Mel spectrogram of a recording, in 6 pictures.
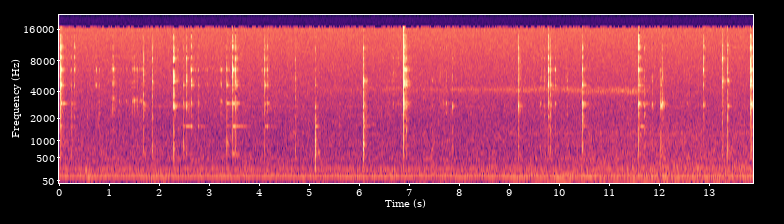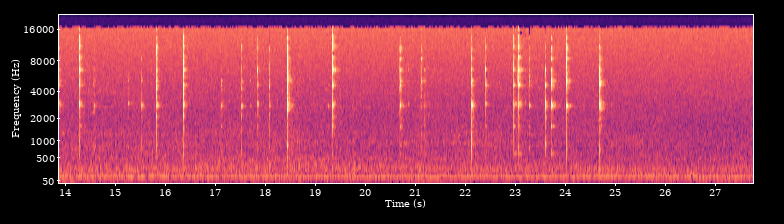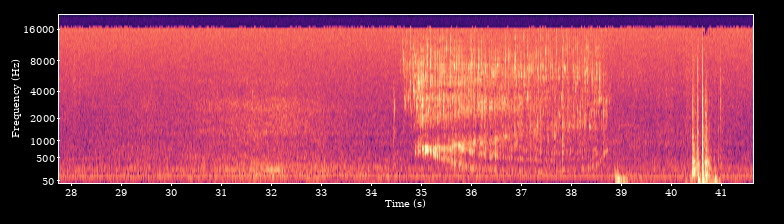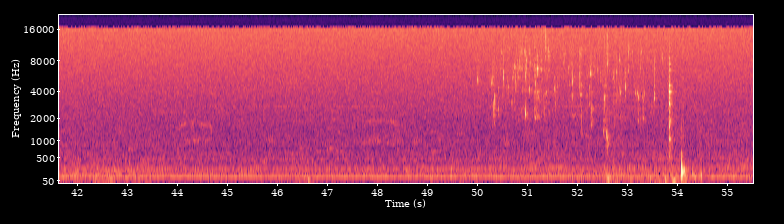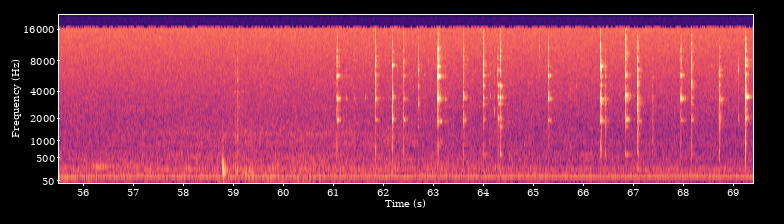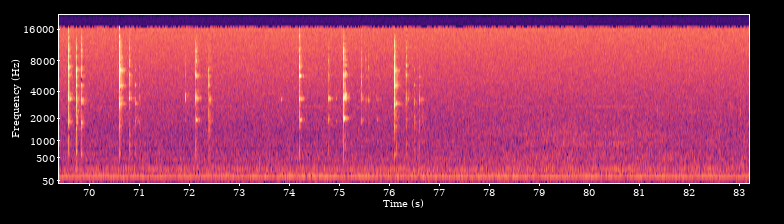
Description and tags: dish and pouring
Here is a clip I recorded using a Canon GL1 and a Audiotechnica shotgun mic
(unsure of model number, a cheap one I'm sure). The clip contains the
sound of me clinking a fork around inside of a bowl (sounds like
someone eating) and pouring water into a glass as well as a bowl. The
gain might need to be increased as the audio is low.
